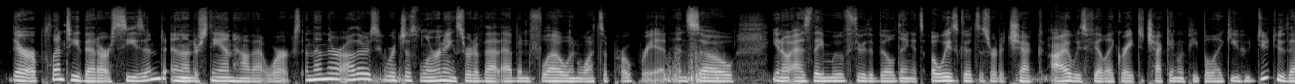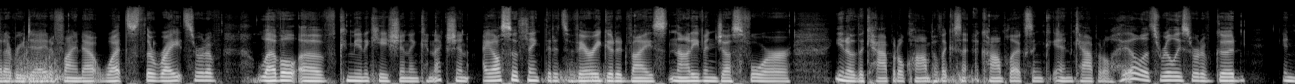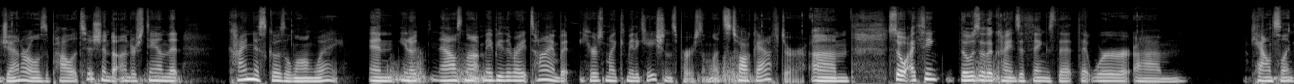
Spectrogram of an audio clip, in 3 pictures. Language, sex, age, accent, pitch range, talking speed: English, female, 30-49, American, 145-175 Hz, 230 wpm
